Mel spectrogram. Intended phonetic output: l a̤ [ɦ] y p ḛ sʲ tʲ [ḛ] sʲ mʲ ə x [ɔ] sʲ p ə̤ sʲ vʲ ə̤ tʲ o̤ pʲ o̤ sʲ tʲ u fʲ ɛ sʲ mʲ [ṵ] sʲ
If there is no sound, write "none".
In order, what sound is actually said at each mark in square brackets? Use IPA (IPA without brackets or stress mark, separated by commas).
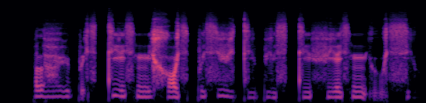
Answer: ɦ, e, ɔ, ṵ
